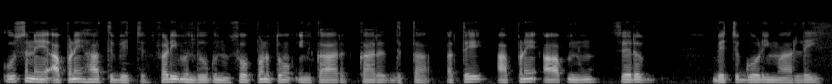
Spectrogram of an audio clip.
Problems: none marked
